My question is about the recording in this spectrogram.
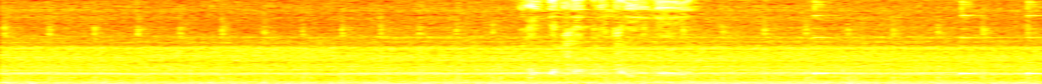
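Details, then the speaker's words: Vevor toolbox diesel air heater in an enclosed trailer, warming up with blower turned up to higher speed: even steady mid-pitched whir, no surging or rattles; normal running. "So, I can feel the exhaust coming out. You could actually hear it. So, I'm just going to let it run and let it heat up."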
